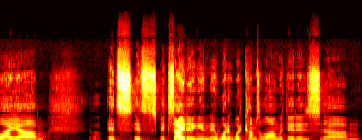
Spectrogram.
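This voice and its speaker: A man in his thirties from Boston with a Boston accent, answering interview questions in a relaxed way with many ums and restarts. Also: mid-range voice. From Boston area. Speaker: baseball front office executive. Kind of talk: casual interview at a dinner event.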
